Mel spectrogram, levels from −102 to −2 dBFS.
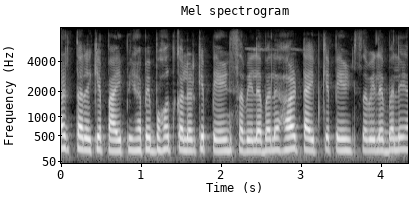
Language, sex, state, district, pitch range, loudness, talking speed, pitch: Hindi, female, Punjab, Pathankot, 210-230 Hz, -17 LUFS, 250 wpm, 220 Hz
